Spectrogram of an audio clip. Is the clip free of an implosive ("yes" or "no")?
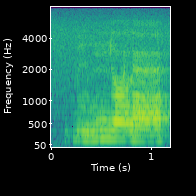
no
